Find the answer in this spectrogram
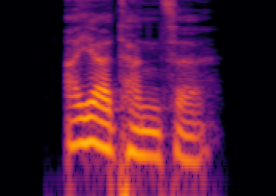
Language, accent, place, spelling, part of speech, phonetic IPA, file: German, Germany, Berlin, Eiertanze, noun, [ˈaɪ̯ɐˌtant͡sə], De-Eiertanze.ogg
- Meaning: dative singular of Eiertanz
